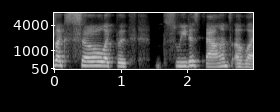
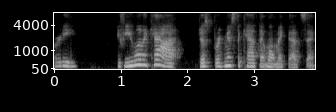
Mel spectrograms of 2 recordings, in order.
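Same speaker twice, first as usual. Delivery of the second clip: soft, secretive half-whisper under the breath; 5 dB quieter than usual. The speaker retells half-whispering to Birdie on a walk in the woods, retelling a half-whisper. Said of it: "I just whispered to her".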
